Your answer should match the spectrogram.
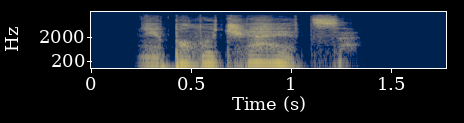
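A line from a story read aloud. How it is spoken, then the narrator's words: Whispering. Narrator (Russian): прошептала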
